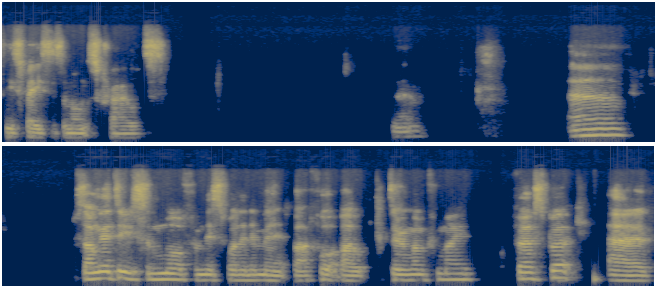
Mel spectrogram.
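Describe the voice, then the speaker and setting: A young man reads his own poems on a video call, his voice sitting low and staying flat. His delivery is measured and steady and leans on repeated refrains. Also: poor audio. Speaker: guest poet. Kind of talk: poetry reading.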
